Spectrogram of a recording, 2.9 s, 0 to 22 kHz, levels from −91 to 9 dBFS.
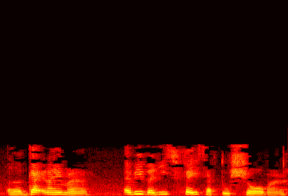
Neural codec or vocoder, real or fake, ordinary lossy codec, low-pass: none; real; MP3, 24 kbps; 7.2 kHz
